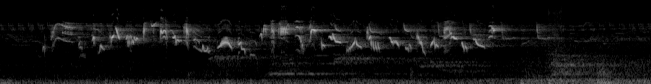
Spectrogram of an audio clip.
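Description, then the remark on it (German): A songbird sings a rapid, continuous warbling song full of twittering chirps and quick trills for about five seconds, clear, before fading into quiet background noise. “Aber die hat mehr so ein Zwitschern dazwischen.”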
